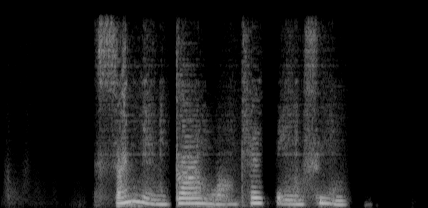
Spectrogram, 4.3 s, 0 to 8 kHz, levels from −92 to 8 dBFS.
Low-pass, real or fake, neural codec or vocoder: 7.2 kHz; fake; codec, 44.1 kHz, 0.9 kbps, DAC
